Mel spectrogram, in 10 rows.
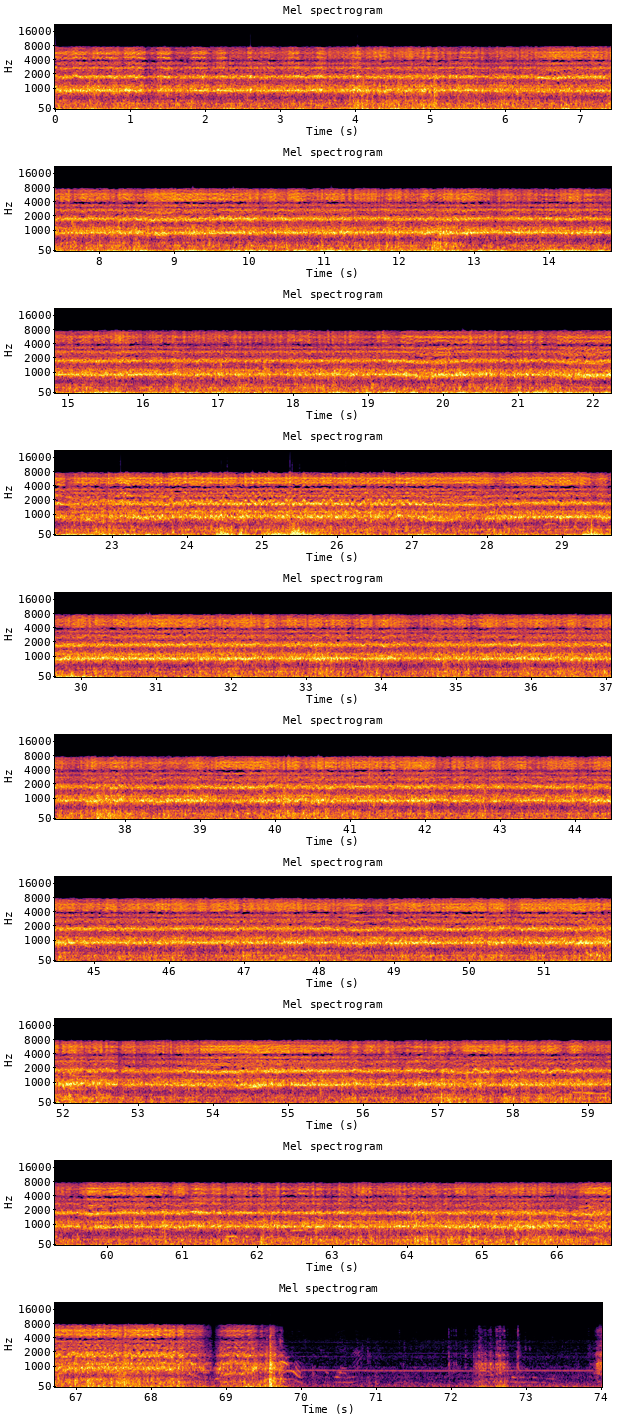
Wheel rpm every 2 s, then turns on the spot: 230, 230, 230, 230, 230, 230, 230, 230, 230, 230, 230, 200, 190, 200, 220, 230, 230, 230, 230, 220, 220, 240, 230, 230, 230, 230, 230, 230, 230, 230, 230, 230, 230, 210, 120, 0, 10.
none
